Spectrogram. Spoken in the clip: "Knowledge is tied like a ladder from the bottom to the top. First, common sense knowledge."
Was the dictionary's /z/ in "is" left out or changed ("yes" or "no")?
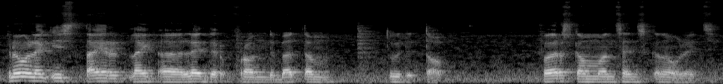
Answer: yes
